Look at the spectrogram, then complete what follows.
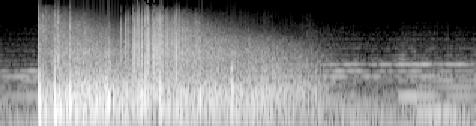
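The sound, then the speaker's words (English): Fireworks go off with a sudden loud bang, followed by a dense flurry of crackling pops and sparkles that fade over a few seconds into a low, lingering rumble. “A thousand fireworks exploded in her mind.”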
